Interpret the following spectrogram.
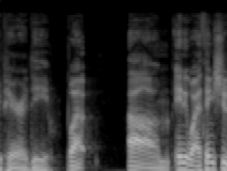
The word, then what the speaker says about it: Paradis: while they were on Parody or do you say Parody? That's how they say it in the show, but I've heard people say Paradis or something like that.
